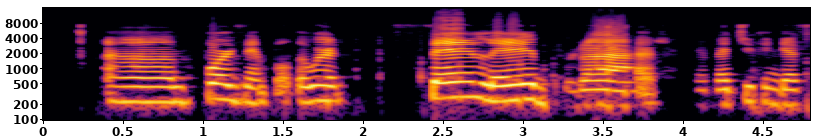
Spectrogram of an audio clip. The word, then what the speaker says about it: celebrar: For example, the word celebrar. I bet you can guess that. So that's a baseball word. Celebrar means to celebrate. So the C is followed by e, celebrar, so it makes a s sound.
